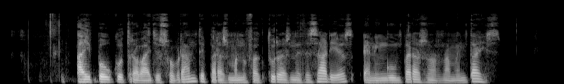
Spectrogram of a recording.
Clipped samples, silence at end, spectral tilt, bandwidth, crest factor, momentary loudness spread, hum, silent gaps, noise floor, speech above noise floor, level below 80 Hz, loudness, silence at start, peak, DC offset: under 0.1%; 0.65 s; -6 dB/octave; 11.5 kHz; 20 dB; 9 LU; none; none; -41 dBFS; 21 dB; -50 dBFS; -20 LUFS; 0.5 s; 0 dBFS; under 0.1%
